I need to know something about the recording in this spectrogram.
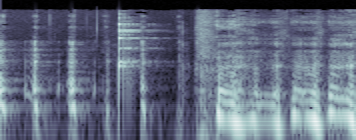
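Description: Glasses clink together in a toast: four or five quick, bright chimes in the first second, then a voice takes over and the clinking stops.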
